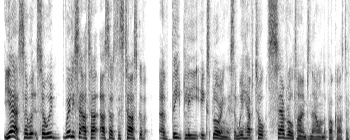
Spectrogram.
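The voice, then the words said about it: British accent. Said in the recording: “my beautiful British accent”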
